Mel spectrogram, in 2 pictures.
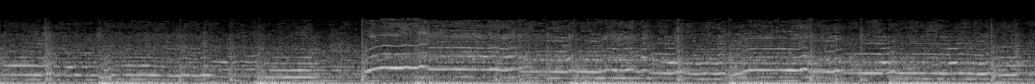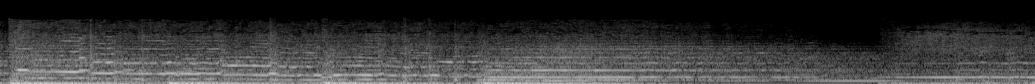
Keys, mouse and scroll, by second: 0.6 ctrl+scroll up 1, 1.1-2.4 alt+shift+scroll up 2, 13.0-13.6 alt+shift+scroll down 2, 14.1-14.4 alt+shift+scroll up 3, 15.0 click, 15.7-16.0 scroll up 1, 16.0 click, 17.0 alt+shift+scroll up 1, 18.6 alt+shift+scroll down 1, 20.4-20.7 alt+shift+scroll up 2.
